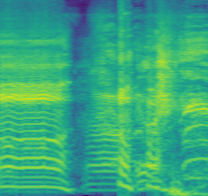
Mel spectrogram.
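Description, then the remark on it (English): A man lets out a loud, guttural mock Spartan rage scream, imitating Kratos from the game being reviewed, in two strained bursts: the first a long, harsh roar that drops in pitch, the second rougher and more broken, like a mock battle cry. “So you probably could have done like a little bit more of a guttural Kratos.”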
